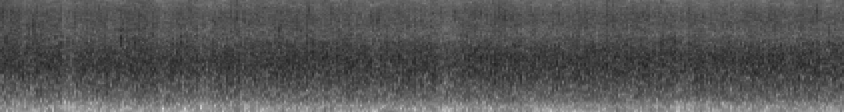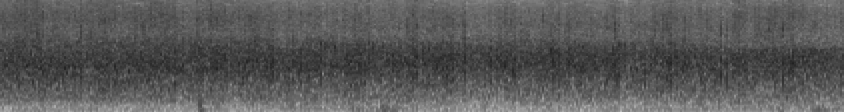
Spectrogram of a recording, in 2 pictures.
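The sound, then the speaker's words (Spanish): Sustained applause from a large crowd at a Catholic Mass, given for the Virgin Mary on the feast of the Visitation, a dense, steady wash of clapping that stays loud and even for the full length with no voices standing out. “Dele un aplauso a la Virgen María.”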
